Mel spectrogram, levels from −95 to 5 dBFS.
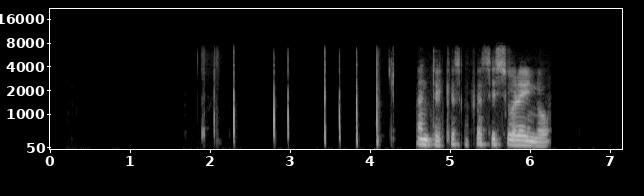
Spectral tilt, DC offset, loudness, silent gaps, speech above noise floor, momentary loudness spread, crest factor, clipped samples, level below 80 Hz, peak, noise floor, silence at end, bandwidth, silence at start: -4.5 dB/octave; under 0.1%; -30 LUFS; 2.39-2.78 s, 2.91-2.95 s, 3.04-3.42 s, 3.53-3.59 s, 3.71-3.81 s, 3.93-4.05 s, 4.39-4.56 s; over 63 dB; 22 LU; 22 dB; under 0.1%; -70 dBFS; -10 dBFS; under -90 dBFS; 0.9 s; 7.8 kHz; 1.9 s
